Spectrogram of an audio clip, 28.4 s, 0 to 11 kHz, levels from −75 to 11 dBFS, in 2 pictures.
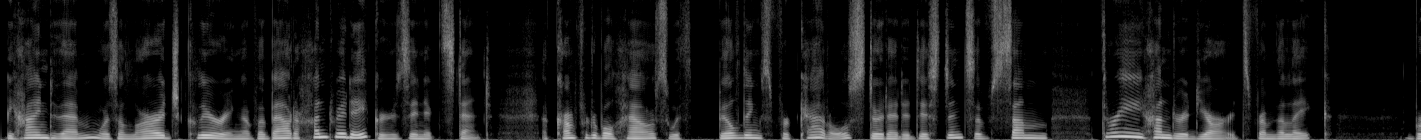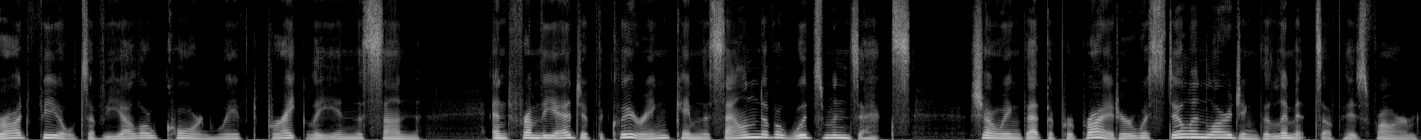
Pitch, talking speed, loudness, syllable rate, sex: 175 Hz, 145 wpm, -18 LUFS, 3.8 syllables/s, female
